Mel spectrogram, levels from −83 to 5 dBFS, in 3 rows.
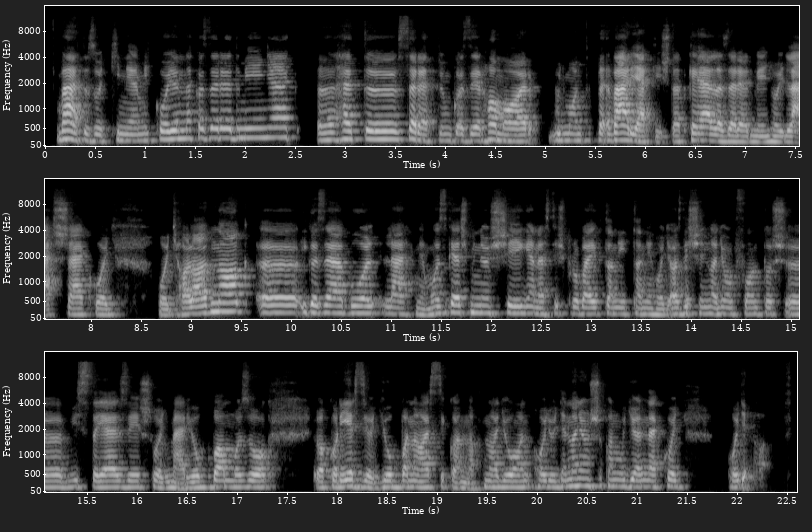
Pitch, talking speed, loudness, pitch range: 170 Hz, 150 wpm, -24 LUFS, 160-190 Hz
